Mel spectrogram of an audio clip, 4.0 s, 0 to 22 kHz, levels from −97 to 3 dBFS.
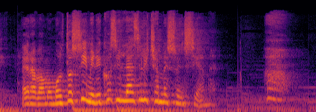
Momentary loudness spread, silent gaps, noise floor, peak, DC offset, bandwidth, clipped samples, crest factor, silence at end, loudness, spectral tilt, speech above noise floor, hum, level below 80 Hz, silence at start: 14 LU; none; -48 dBFS; -10 dBFS; under 0.1%; 16 kHz; under 0.1%; 16 dB; 0 s; -25 LUFS; -3 dB/octave; 24 dB; none; -44 dBFS; 0 s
